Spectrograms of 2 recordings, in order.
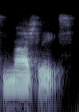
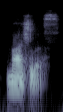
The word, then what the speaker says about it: Majlis: Side note, folks, if you didn't hear, I have been mispronouncing Majlis, the parliament, as Majlis.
